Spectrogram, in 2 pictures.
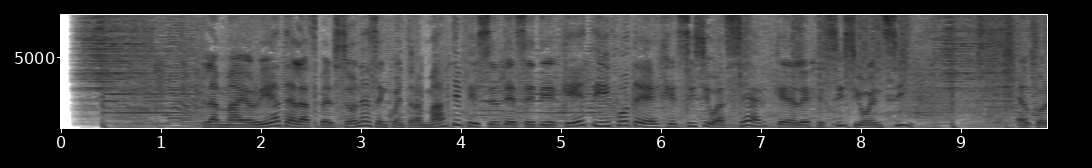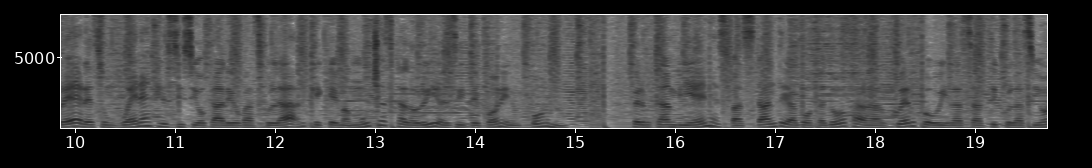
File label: Spanish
